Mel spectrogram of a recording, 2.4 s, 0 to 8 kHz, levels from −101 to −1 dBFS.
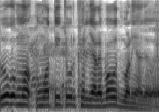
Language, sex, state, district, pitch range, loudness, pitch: Maithili, male, Bihar, Madhepura, 185-210 Hz, -12 LUFS, 200 Hz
